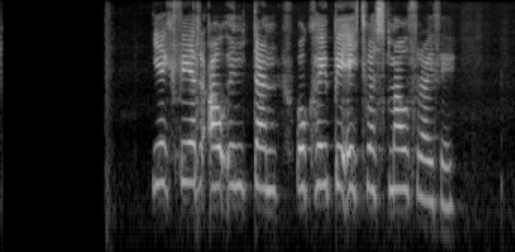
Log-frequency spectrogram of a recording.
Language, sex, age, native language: Icelandic, female, 12, Icelandic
